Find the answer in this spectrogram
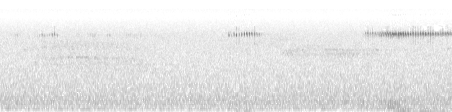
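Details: At Great Sand Dunes, Colorado, a broad-tailed hummingbird gives a few scattered high, thin notes, then a brief sharp burst, then a longer sustained buzzy trill near the end.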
